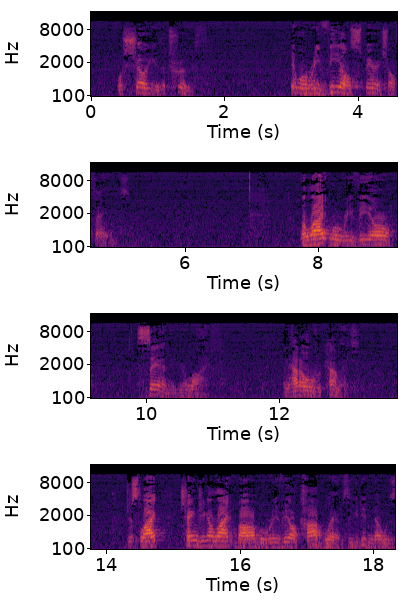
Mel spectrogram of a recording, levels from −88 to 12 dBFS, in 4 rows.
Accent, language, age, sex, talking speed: American, English, 60-79, male, 120 wpm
